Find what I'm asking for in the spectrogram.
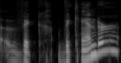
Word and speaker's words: Vikander: But apparently Lara Croft is going to be played by Alicia Vikander.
